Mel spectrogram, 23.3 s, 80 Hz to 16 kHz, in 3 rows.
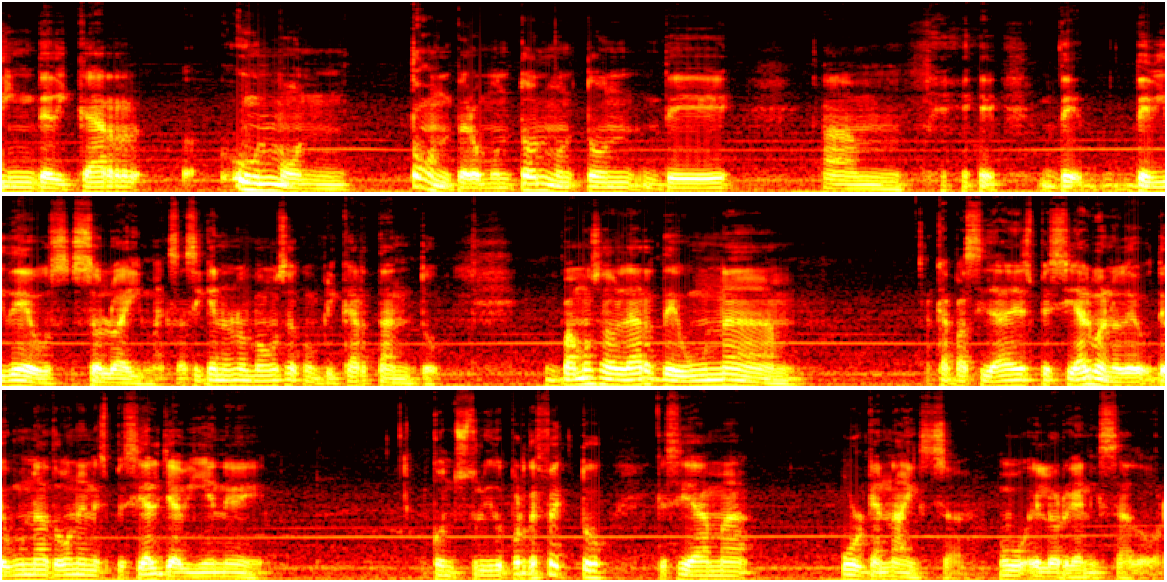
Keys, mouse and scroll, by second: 18.0 ctrl+x, 18.1 ctrl+f.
